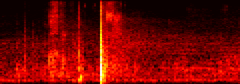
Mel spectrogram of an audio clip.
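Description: A boxing glove landing a punch on a focus mitt: one sharp smack about a second in, preceded by a softer scuff half a second earlier.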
